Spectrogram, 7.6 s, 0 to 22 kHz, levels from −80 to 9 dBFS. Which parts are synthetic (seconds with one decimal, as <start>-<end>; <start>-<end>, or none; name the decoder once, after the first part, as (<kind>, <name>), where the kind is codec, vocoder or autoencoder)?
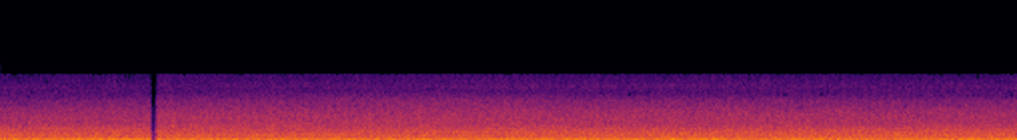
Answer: none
